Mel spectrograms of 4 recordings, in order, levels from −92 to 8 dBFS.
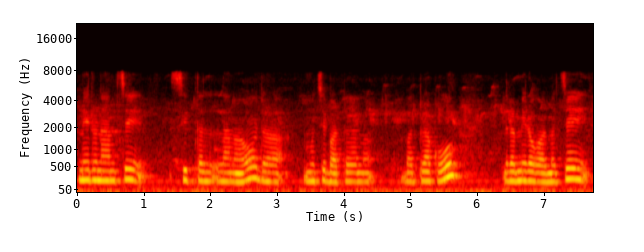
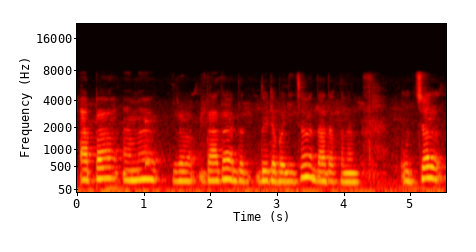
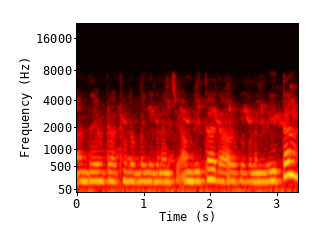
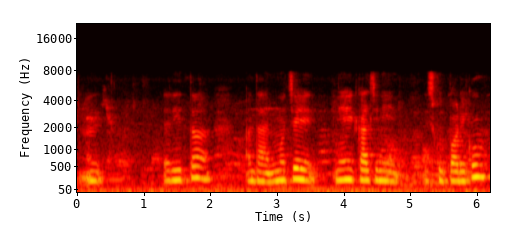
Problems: constant background noise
